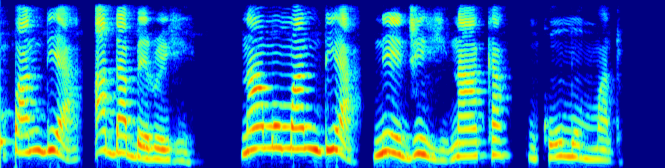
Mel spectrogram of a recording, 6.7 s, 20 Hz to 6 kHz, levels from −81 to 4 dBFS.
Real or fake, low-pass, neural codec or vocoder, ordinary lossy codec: real; 5.4 kHz; none; none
